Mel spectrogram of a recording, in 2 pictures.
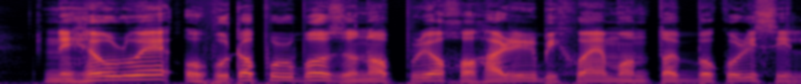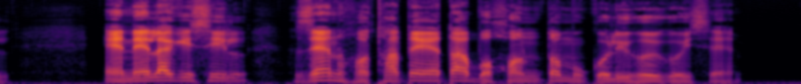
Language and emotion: Assamese, neutral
